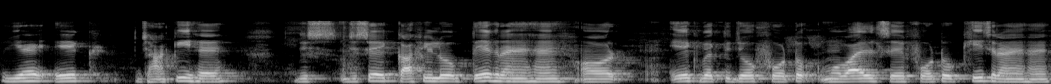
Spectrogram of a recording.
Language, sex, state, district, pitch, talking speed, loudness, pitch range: Hindi, male, Chhattisgarh, Bilaspur, 135 Hz, 120 wpm, -17 LUFS, 130-145 Hz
